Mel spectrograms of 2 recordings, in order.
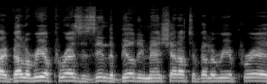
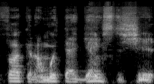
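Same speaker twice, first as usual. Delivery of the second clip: put-on little raspy voice. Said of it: "a little raspy ass voice, huh?".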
